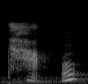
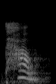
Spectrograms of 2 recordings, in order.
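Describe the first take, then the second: First: The pitch dips low and comes back up. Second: The pitch falls quickly from high to low. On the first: "the third tone, like ah, like a roller coaster" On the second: "the fourth tone, like the bungee jump, like going down really quick"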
